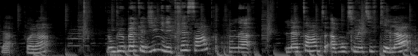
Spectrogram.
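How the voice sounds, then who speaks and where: A woman's voice: high-pitched, normal speed, soft background music. A young woman chatting casually through a beauty haul and review, light and self-deprecating, with plenty of hesitant fillers. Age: young adult. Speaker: beauty vlogger. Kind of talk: casual product review vlog.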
